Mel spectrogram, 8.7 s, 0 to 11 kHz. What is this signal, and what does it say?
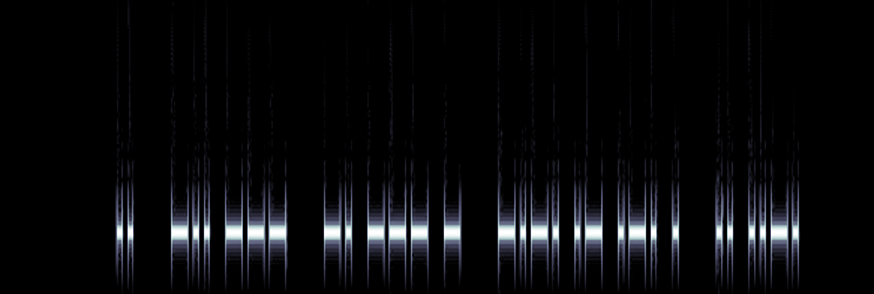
Morse code, heard as a keyed tone, about 21 wpm, 700 Hz. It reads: I DO NOT CARE IF
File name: practice / 22wpm / Build A Phrase - 5-Word Phrases - 22wpm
